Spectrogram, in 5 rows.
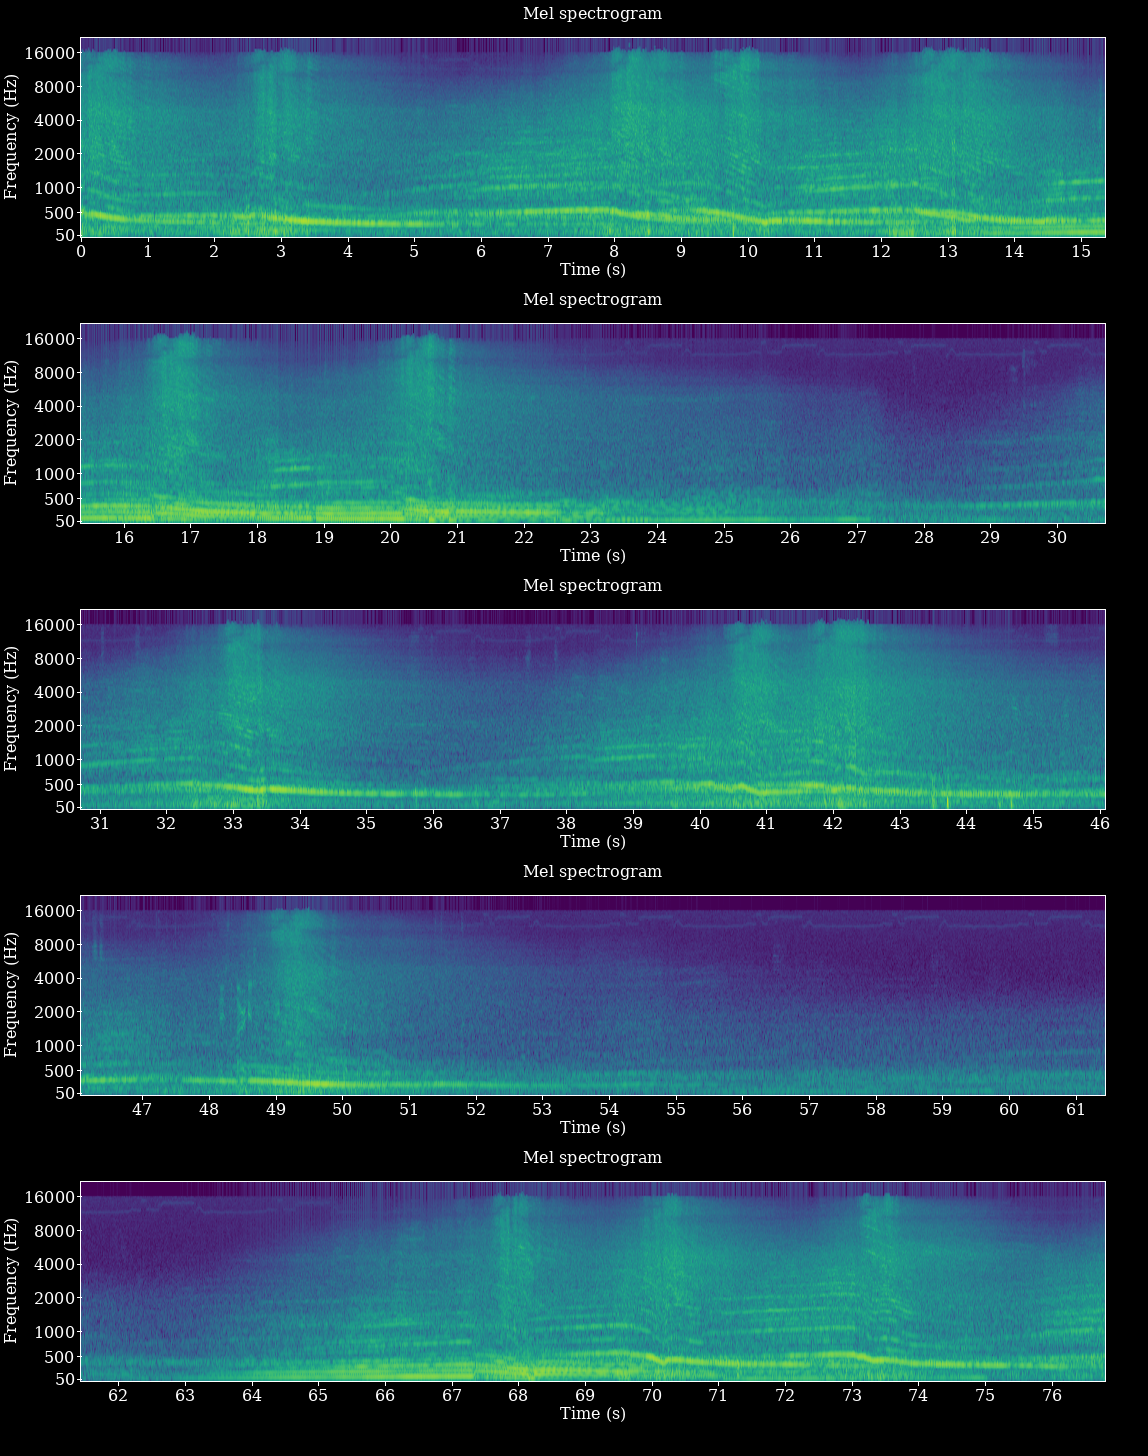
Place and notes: Brands Hatch GP Circuit, West Kingsdown, Longfield, UK - WSB 1998 ... Supersports 600 ... FP 3 ...
WSB 1998 ... Supersports 600 ... FP3 ... one point stereo to minidisk ... correct day ... optional time ...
